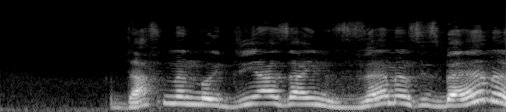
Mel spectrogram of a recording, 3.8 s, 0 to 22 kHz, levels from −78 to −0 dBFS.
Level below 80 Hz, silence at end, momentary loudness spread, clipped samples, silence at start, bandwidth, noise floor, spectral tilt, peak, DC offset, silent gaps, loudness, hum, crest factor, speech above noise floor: -54 dBFS; 0 s; 7 LU; under 0.1%; 0.85 s; 11 kHz; -53 dBFS; -8 dB/octave; -2 dBFS; under 0.1%; none; -19 LUFS; none; 18 dB; 35 dB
